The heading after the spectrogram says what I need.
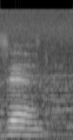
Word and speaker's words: Zed: General what's his name Zed rhymes with dead and meet me in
